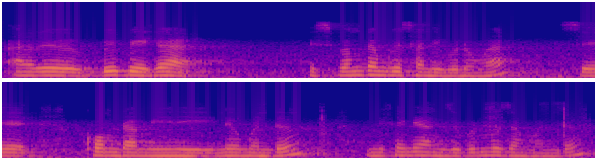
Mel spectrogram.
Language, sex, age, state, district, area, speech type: Bodo, female, 30-45, Assam, Chirang, rural, spontaneous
